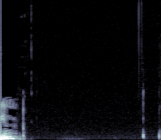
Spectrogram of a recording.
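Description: A man's spoken word trailing off at the start, then silence broken only by two faint clicks near the end.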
